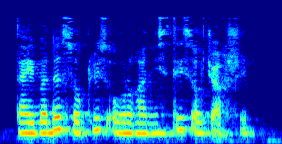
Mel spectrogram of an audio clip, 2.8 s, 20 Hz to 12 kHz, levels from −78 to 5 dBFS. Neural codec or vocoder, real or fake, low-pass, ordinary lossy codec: none; real; 10.8 kHz; MP3, 32 kbps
